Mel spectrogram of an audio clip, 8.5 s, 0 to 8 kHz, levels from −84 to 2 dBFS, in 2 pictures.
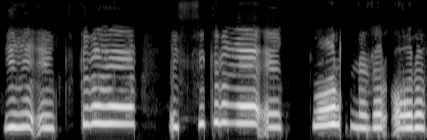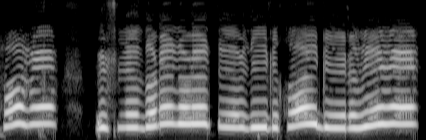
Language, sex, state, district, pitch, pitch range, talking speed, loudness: Hindi, female, Madhya Pradesh, Bhopal, 320 Hz, 280-360 Hz, 155 wpm, -15 LUFS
